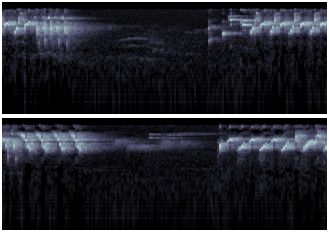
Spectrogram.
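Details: European goldfinch song of the Serfati Tiwawati style. Lively bursts of rapid metallic twittering are separated by brief quieter gaps, each phrase packed with quick up-and-down notes.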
